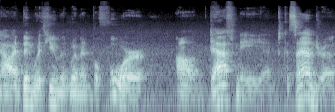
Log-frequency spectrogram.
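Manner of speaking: ordinary talk, nothing marked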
